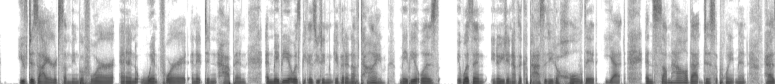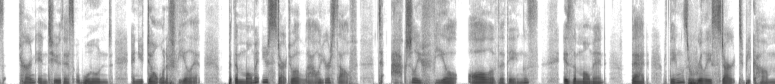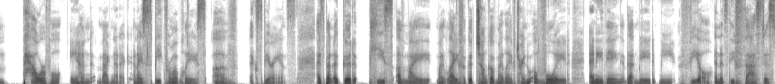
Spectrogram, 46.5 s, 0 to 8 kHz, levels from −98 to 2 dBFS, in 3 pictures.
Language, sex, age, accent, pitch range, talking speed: English, female, 20-39, American, 125-145 Hz, 150 wpm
